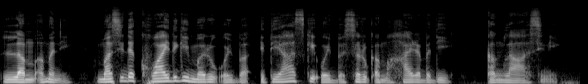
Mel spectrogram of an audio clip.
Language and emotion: Manipuri, neutral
